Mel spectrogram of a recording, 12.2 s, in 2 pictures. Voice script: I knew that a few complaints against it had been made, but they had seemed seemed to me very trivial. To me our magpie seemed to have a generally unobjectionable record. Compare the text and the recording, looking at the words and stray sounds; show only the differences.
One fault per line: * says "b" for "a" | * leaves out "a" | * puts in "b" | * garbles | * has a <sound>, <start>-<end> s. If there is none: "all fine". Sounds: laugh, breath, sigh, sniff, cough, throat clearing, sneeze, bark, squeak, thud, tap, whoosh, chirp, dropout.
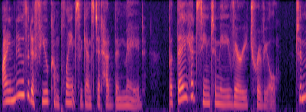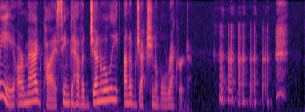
* leaves out "seemed"
* has a laugh, 10.4-11.9 s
